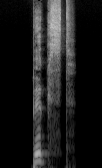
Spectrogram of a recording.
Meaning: second-person singular present of bücken
- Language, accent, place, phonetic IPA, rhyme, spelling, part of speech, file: German, Germany, Berlin, [bʏkst], -ʏkst, bückst, verb, De-bückst.ogg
